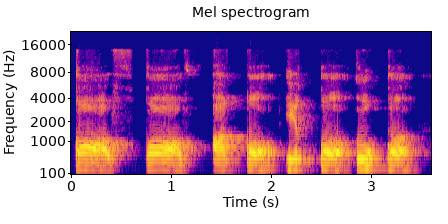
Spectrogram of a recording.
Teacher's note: पर उर्दू में कवा बोलते उसका कवे के ऊपर वाला हिस्सा नरम तालू जो है उसके साथ जुबान की जड़े लगती है तो ये कफ पढ़ा जाता है दो नुक्त वाला कफ कफ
